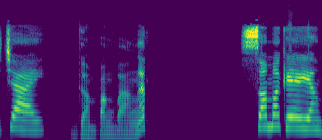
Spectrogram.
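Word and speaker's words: çay: Padahal bunyinya itu adalah bunyi yang kita pakai tiap hari yaitu bunyi C kayak di kata cepat. Jadi pas kamu mau pesan teh atau cai ya bilang aja cay.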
